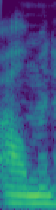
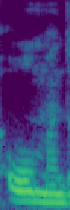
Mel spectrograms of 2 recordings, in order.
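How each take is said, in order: First: "almond" as AL-mund; alternative pronunciation. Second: "almond" as AWL-mund; first pronunciation. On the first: Host allowing either way of saying it, alternative pronunciation. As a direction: say "almond" with a short a as in "pal". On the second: Host allowing either way of saying it, first pronunciation. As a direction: say "almond" with an aw vowel. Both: Shown as a demonstration. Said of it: "however you want to pronounce it".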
